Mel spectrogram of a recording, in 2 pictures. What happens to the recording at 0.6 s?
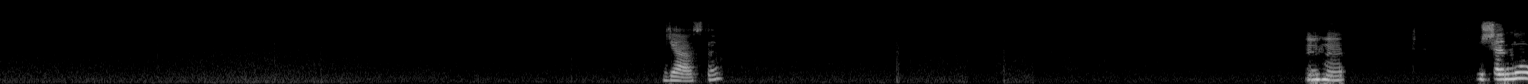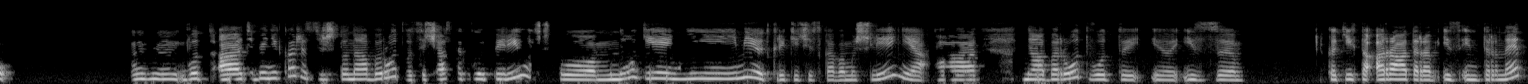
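Nothing goes wrong at 0.6 s: the speech passes through intact, carrying only the ordinary character of call microphone processing, with its lowest bass trimmed and nothing above 8 kHz.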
